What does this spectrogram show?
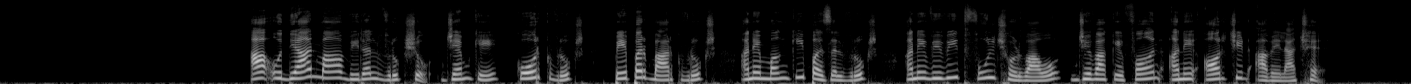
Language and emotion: Gujarati, neutral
